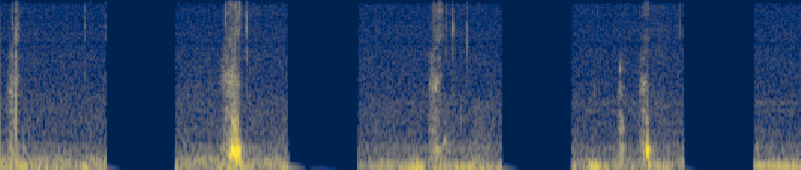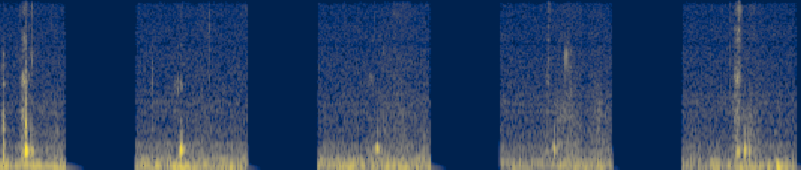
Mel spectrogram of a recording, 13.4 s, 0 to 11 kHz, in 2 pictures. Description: The Violent, Loud, Silent, Minute Hiccups lasted 13 Hours and 14 Minutes for after eating Breakfast, Lunch, and drinking 1 cup of soda after Dinner on 7/26/19.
